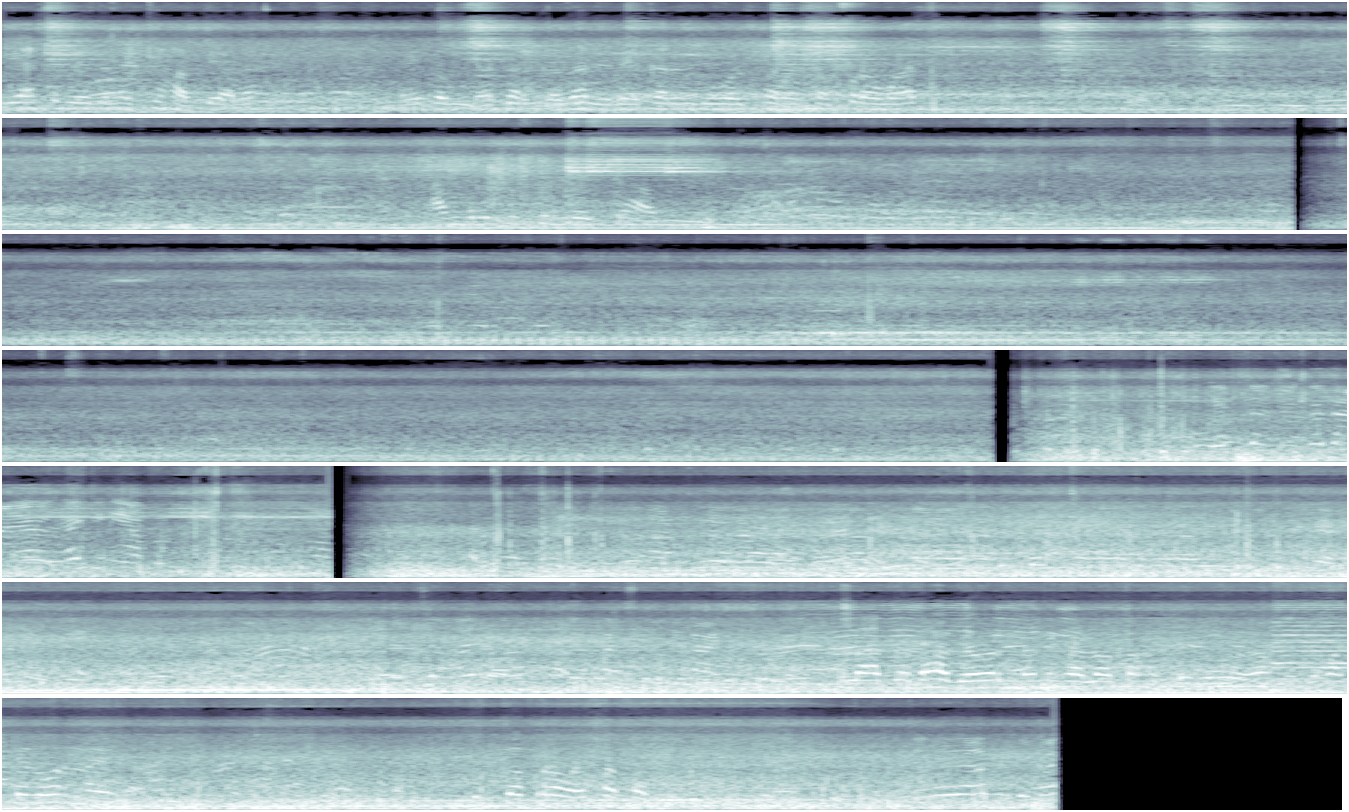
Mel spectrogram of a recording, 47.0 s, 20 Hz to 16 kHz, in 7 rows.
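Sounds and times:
people talking: 0.0s - 4.8s, 5.5s - 12.1s, 26.0s - 28.1s, 29.1s - 45.6s
vehicle road and engine noise: 0.0s - 45.6s.

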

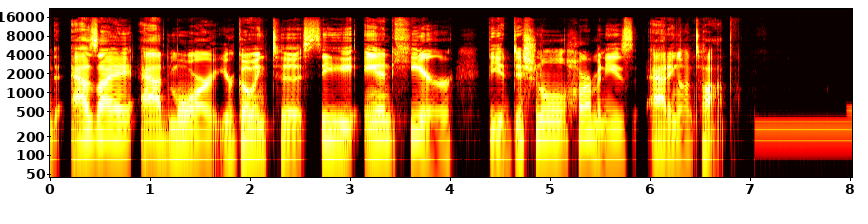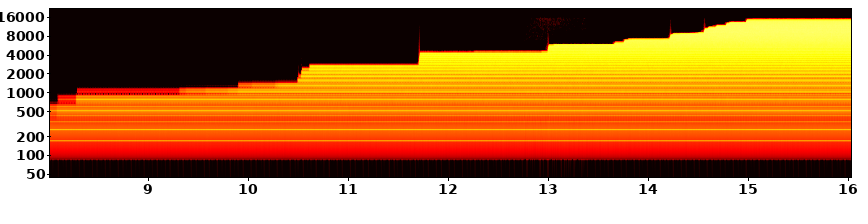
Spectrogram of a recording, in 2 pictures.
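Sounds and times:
synthesizer holding one note: 7.1s - 16.0s.

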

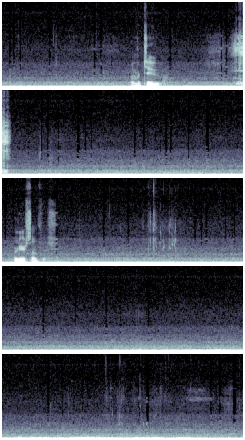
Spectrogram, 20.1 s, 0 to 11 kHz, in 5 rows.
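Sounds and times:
wind buffeting microphone: 15.2s - 20.0s.

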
